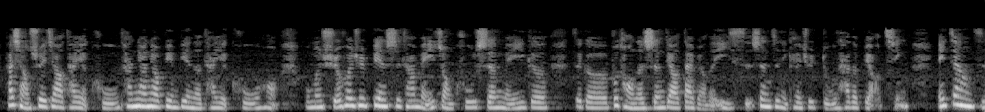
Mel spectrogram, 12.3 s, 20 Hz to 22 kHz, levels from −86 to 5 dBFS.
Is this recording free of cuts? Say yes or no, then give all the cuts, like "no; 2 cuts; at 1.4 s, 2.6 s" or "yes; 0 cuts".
yes; 0 cuts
